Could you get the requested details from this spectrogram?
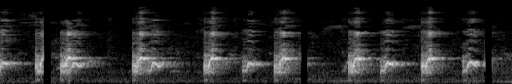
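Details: White-breasted waterhen: strong, rasping honks spaced irregularly, some clustered in twos, with abrupt cuts of silence between phrases.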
